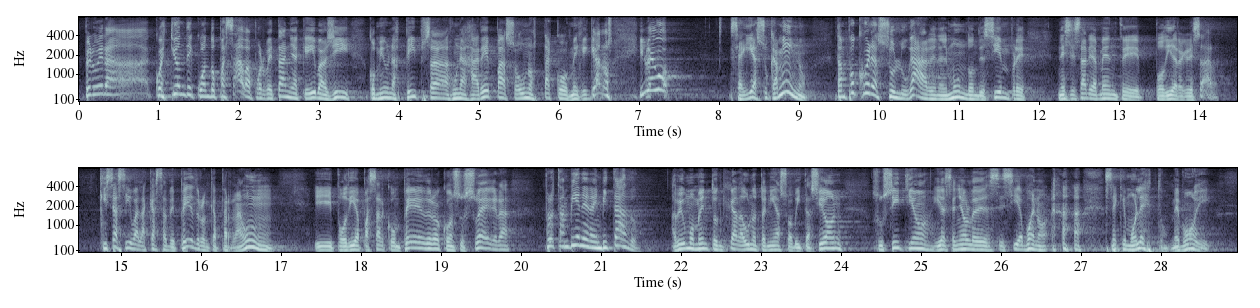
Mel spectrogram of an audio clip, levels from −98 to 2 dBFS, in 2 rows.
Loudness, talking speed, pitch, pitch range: -20 LUFS, 170 wpm, 155 Hz, 135-190 Hz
